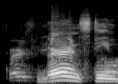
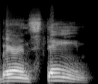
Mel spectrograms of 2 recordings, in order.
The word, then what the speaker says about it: Berenstain: effects there it is berenstein bears but it's better it's spelled that baron stain but when i was a kid it's berenstein like jewish name yeah berenstein berenstein like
